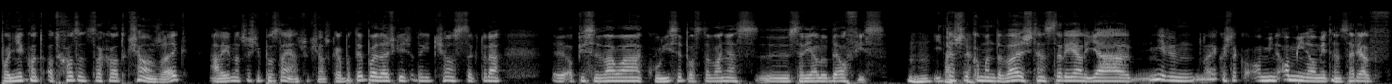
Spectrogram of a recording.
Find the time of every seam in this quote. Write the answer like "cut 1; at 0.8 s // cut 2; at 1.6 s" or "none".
none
